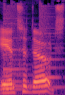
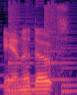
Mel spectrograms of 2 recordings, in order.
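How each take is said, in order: First: The word is said slowly with a clear T. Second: The word is said with no T sound. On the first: "there we go, I said it slower this time" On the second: "like there's no T in there for some reason"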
